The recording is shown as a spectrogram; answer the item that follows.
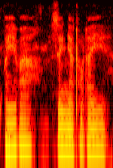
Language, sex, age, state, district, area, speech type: Bodo, female, 60+, Assam, Udalguri, rural, spontaneous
